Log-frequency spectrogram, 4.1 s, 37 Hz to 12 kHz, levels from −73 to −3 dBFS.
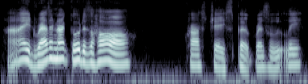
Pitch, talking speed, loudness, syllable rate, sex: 155 Hz, 145 wpm, -17 LUFS, 5.2 syllables/s, female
